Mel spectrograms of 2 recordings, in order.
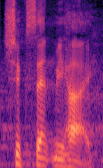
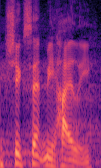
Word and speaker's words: Csikszentmihalyi: is that so mihai Csikszentmihalyi some people say Csikszentmihalyi which i think it sounds way too much like chicks think of me highly and so and by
